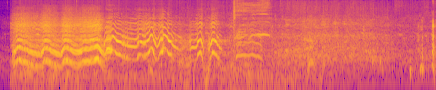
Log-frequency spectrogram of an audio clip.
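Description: A loud penguin call from the Antarctic: a long braying, trumpeting series of wavering harmonic honks, then shorter warbling phrases that taper off into quieter background noise.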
